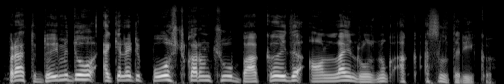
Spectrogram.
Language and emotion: Kashmiri, neutral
